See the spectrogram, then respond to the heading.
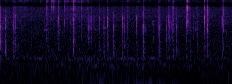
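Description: Long green nails tap and scratch the cellophane-wrapped sides of a tall cardboard perfume box, which is held upright in both hands. The result is a quiet, irregular string of sharp, bright clicks and crinkles that die away almost instantly, over a faint hiss with very little low end.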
